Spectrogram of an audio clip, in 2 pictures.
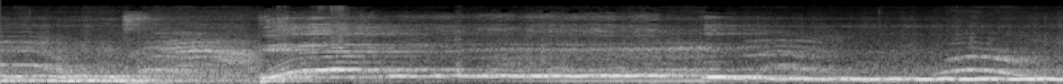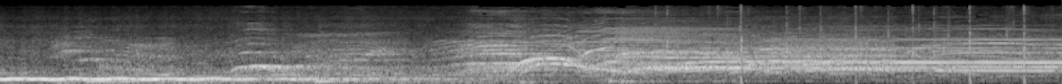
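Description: Electric guitars play a blues tune through amplifiers.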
